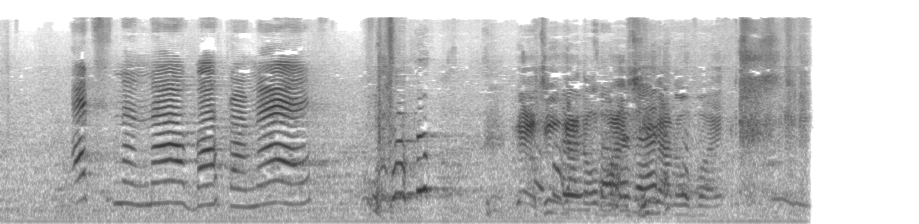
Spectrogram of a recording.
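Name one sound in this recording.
A young girl speaks and squeals in a high voice.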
